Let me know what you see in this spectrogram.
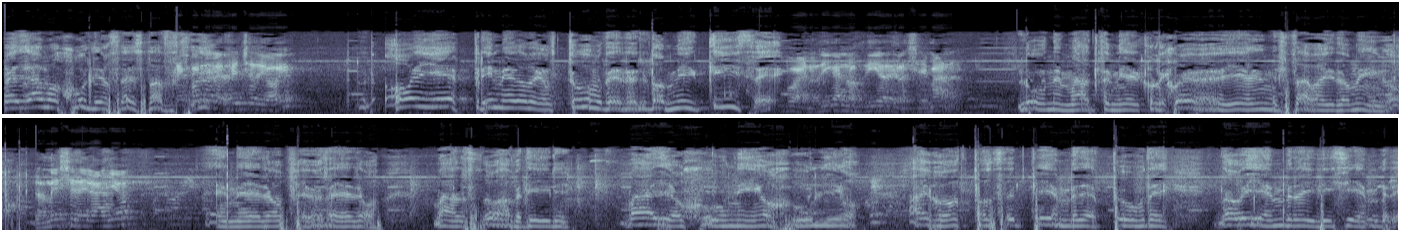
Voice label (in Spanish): SONIDO PRE, Voice before surgery, Papilomatosis, Hombre. 83 años; Score de Severidad de Derkay: 8; Archivo de voz pre operatorio.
